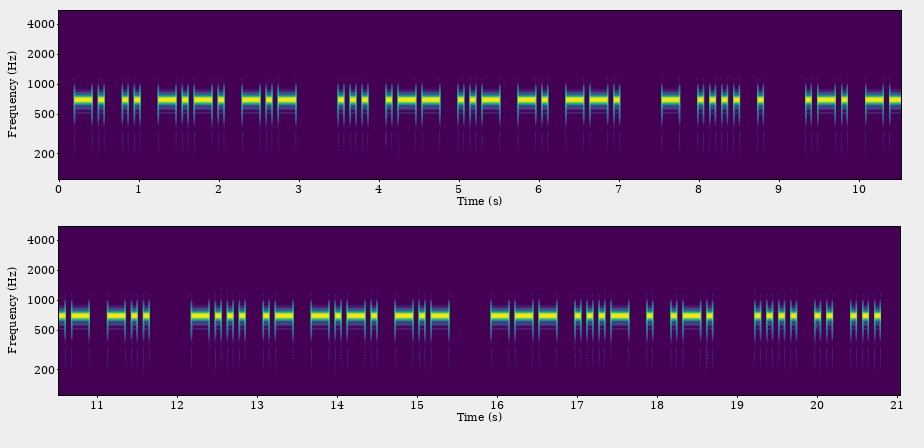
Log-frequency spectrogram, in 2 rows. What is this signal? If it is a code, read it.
Morse code, heard as a keyed tone, about 16 wpm, 700 Hz. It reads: NICK SWUNG THE ROD BACK OVER HIS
